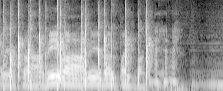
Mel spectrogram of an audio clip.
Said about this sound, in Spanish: Oye, muy buena noticia. Un aplauso. Damos un aplauso.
